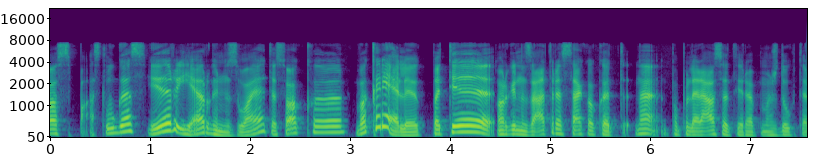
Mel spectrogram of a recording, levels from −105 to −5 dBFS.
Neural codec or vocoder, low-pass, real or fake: none; 7.2 kHz; real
